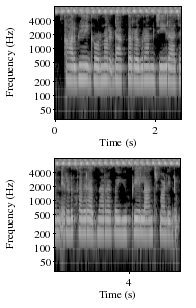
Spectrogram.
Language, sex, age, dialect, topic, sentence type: Kannada, female, 25-30, Dharwad Kannada, banking, statement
